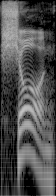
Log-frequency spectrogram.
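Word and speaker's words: Shawn: It's Sean, but you don't spell it like Sean. You spell it S-H-A-W-N.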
